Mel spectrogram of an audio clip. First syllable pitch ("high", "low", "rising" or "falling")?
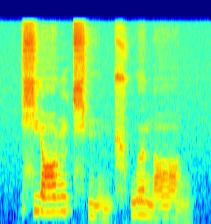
high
